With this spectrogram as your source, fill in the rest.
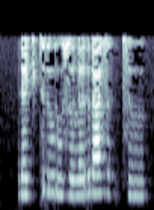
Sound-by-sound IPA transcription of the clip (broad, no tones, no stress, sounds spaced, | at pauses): ɾ ɛ t͡ʃ t r u ɾ u z ʊ l ə r a z | t͡s ɯ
